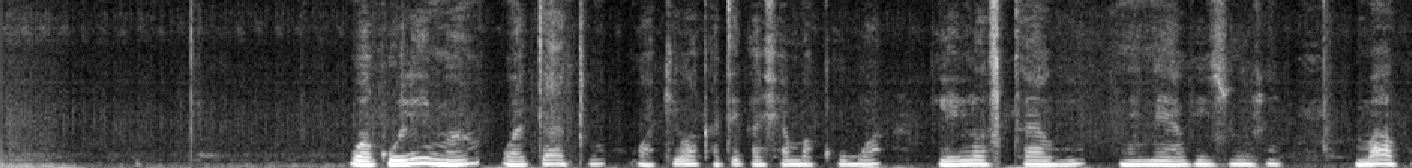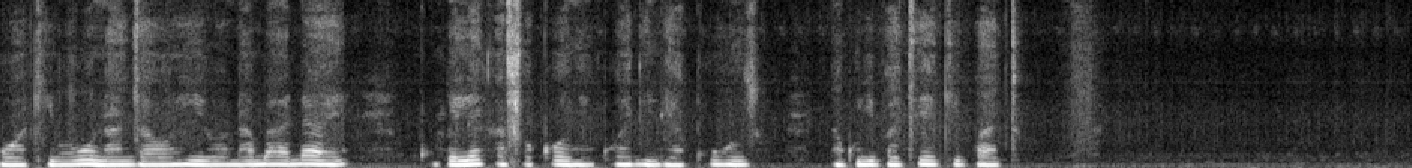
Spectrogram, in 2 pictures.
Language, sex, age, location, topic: Swahili, female, 18-24, Dar es Salaam, agriculture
